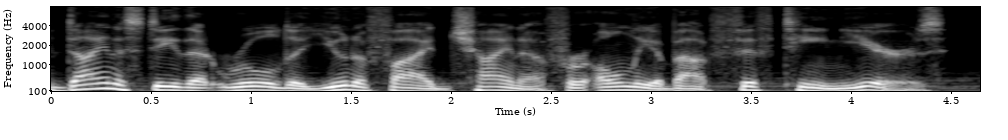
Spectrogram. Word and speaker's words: Qin: The country we call China takes its English name, almost certainly, from this very word Qin, pronounced closer to Chin.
